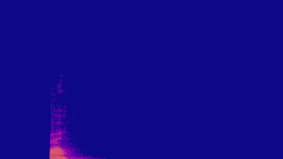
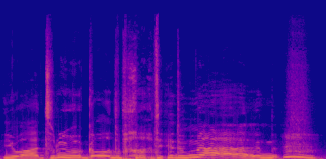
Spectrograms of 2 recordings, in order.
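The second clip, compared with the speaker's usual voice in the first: put-on Russian accent; slower than usual. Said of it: "I'm in character now".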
